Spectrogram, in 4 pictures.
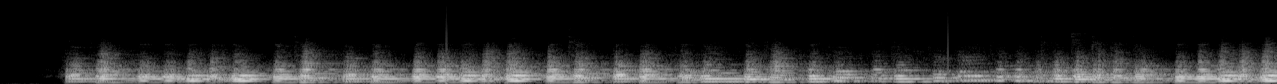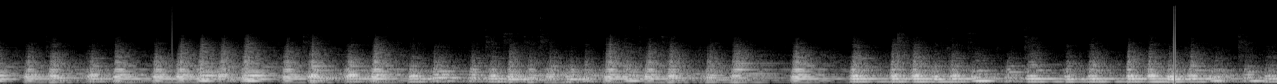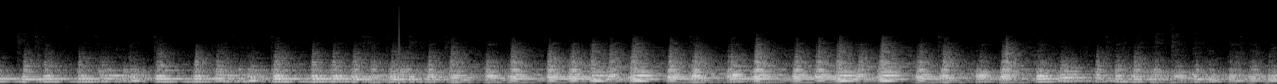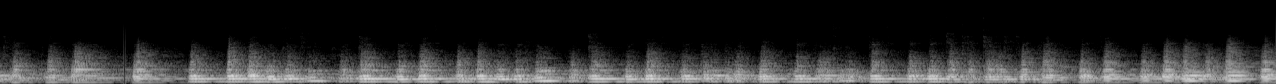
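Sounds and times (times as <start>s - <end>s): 
tuba solo: 0.5s - 51.0s.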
